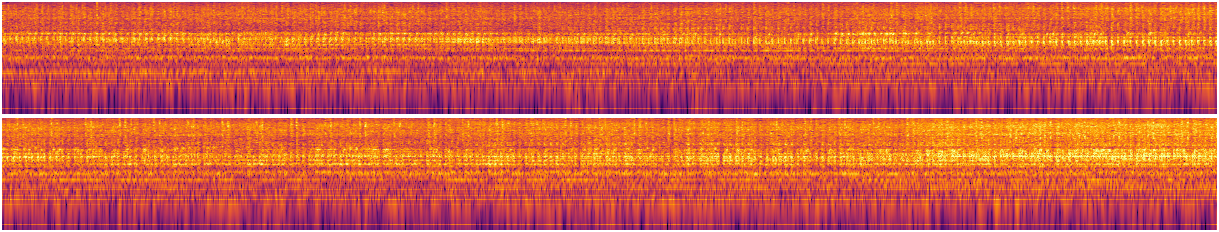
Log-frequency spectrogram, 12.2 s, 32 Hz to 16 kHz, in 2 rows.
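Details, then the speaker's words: 2016 Dodge Grand Caravan 3.6L at idle: steady light, fast metallic chatter from the engine front over an even idle. Owner suspects timing chain or variable valve timing gear rather than a pulley, alternator bearing or accessory belt; not yet checked, before repair. "pero para mí no suena como un como una polea o como el balero del alternador suena más como el el en grande variable suena como la cadena de tiempo qué estás haciendo ruido"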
